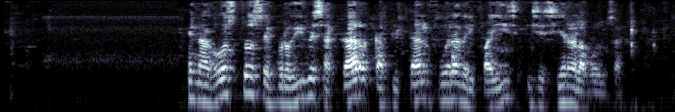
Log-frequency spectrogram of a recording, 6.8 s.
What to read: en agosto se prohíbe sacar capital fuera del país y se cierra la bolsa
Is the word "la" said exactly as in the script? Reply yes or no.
yes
